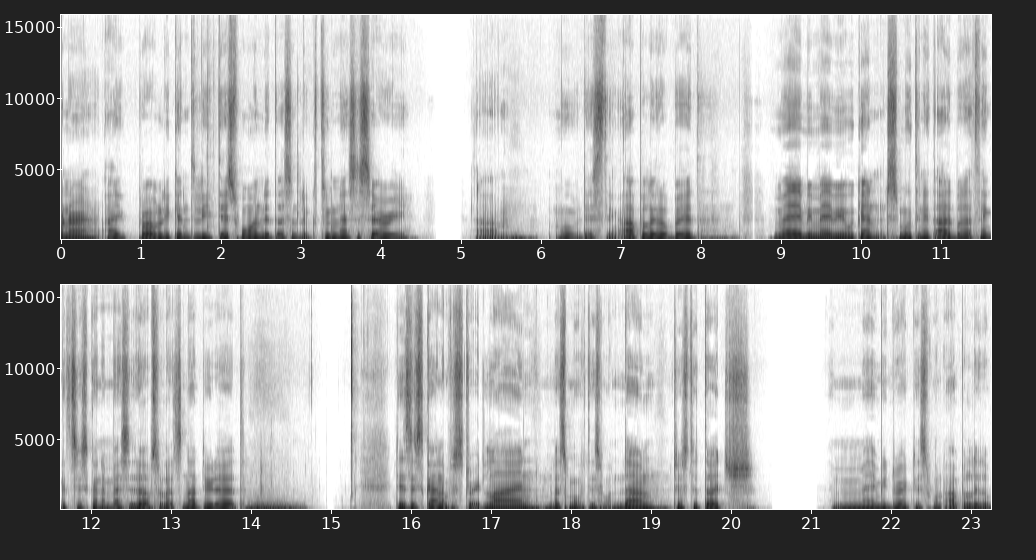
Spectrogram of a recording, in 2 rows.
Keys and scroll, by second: 1.7 BackSpace, 12.3 super+z.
